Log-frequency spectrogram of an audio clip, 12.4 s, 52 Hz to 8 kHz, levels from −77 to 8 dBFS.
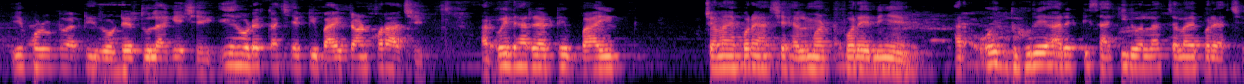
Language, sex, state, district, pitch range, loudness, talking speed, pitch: Bengali, male, West Bengal, Jhargram, 130-150 Hz, -15 LUFS, 175 wpm, 140 Hz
